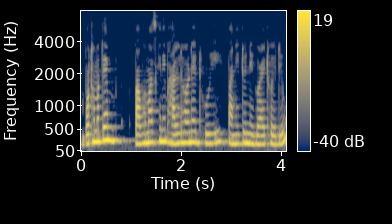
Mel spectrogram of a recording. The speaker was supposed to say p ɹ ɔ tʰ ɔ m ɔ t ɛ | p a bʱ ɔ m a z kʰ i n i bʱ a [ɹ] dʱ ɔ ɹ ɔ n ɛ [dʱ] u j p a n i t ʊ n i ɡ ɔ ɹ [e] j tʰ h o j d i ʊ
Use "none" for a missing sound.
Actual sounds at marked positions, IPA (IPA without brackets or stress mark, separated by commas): l, dʱ, a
